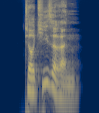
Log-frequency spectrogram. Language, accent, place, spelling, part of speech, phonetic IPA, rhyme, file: German, Germany, Berlin, türkiseren, adjective, [tʏʁˈkiːzəʁən], -iːzəʁən, De-türkiseren.ogg
- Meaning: inflection of türkis: 1. strong genitive masculine/neuter singular comparative degree 2. weak/mixed genitive/dative all-gender singular comparative degree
